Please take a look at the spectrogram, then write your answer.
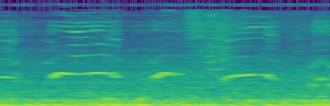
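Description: dog whimpering and yipping

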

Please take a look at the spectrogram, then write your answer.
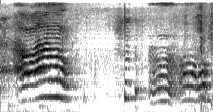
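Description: baby crying

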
